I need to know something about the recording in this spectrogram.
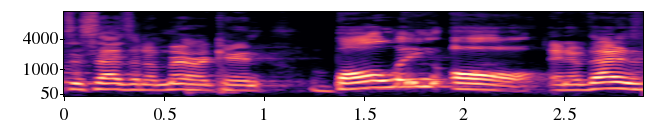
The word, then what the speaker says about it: Ballingall: Okay, I would pronounce this as an American, Ballingall. And if that is not how you pronounce it, that's how you start today. Ballingall. It's Ballingall.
